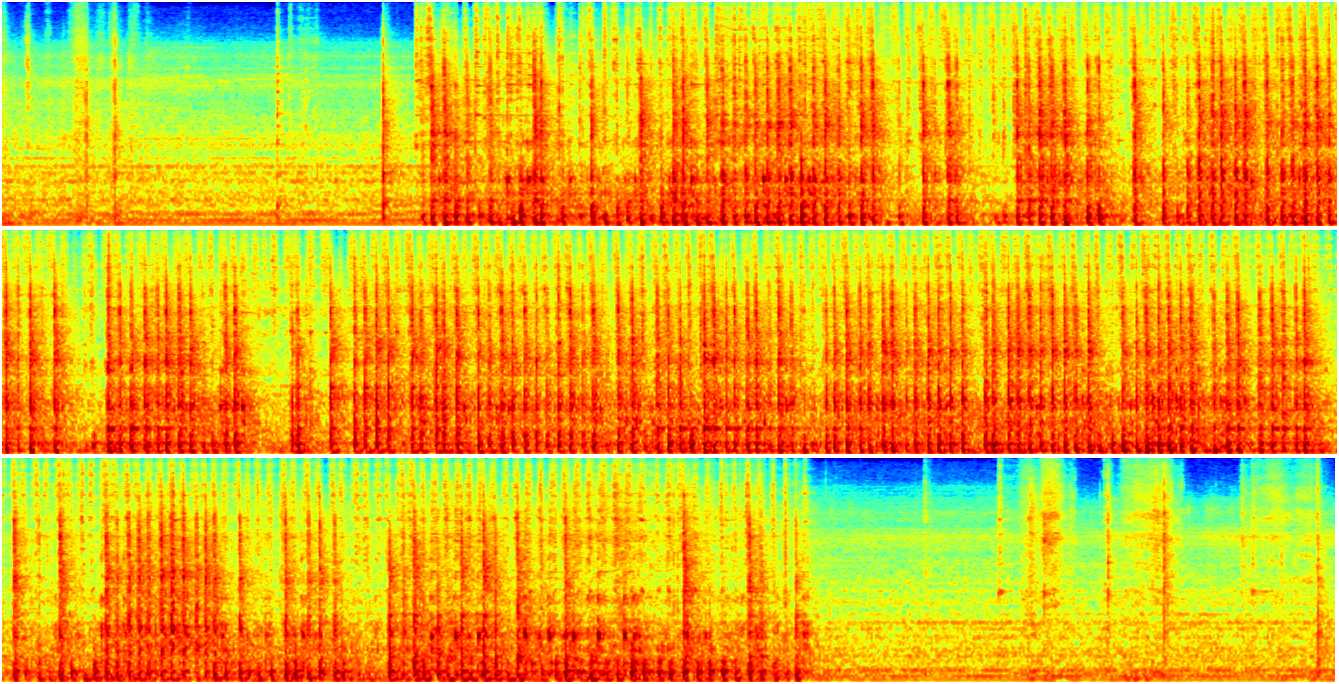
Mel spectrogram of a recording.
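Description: Two steel spatulas chopping rapidly on a chilled steel ice-pan plate, a fast dense clatter of blade strikes from about three seconds in until a few seconds before the end, breaking chocolate pieces into the cream for rolled ice cream. Before and after the chopping, slower taps and scrapes of the spatulas on the plate.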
